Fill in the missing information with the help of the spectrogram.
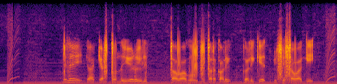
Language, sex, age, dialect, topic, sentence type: Kannada, male, 41-45, Coastal/Dakshin, agriculture, question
